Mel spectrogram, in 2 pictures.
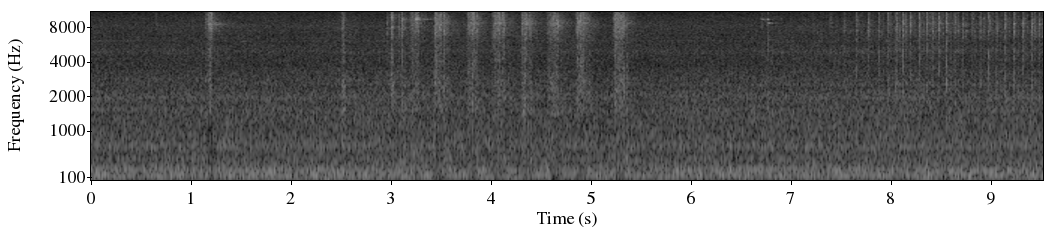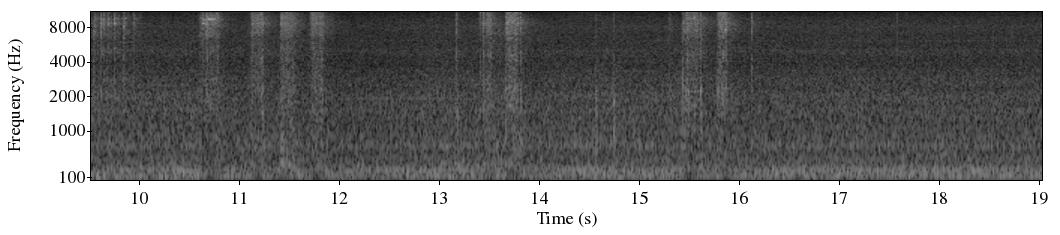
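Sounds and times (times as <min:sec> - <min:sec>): low engine hum: 0:00.0 - 0:19.0
mechanical ratchet clicking: 0:03.0 - 0:05.4, 0:07.4 - 0:10.0, 0:15.3 - 0:16.2.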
